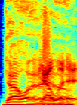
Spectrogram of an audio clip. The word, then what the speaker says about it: Galahad: So he came across a post by a, please pronounce the name for me, Dexter. It's Ezra Galahad. Galahad.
